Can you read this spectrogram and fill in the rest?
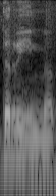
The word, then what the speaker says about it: Drim: però scritta proprio, diciamo, italianizzata, ecco, mettiamola così, Dream, proprio come si pronuncia, giusto Lorenzo? – Giusto, giusto, scritta proprio D-R-I-M se non sbaglio.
